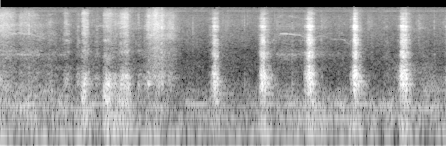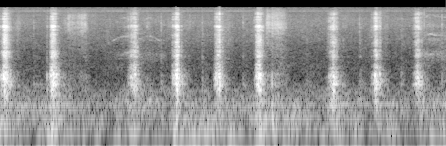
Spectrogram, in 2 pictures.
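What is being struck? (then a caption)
Metal pen nib on thick sketchbook paper. The metal nib of an orange fountain pen scratches across the thick paper page of a bound sketchbook lying flat, drawing ink lines and hatching. Short, bright, raspy strokes repeat at a steady pace of about two per second over a quiet background. The first second or two is a denser, blurred run of scratching.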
